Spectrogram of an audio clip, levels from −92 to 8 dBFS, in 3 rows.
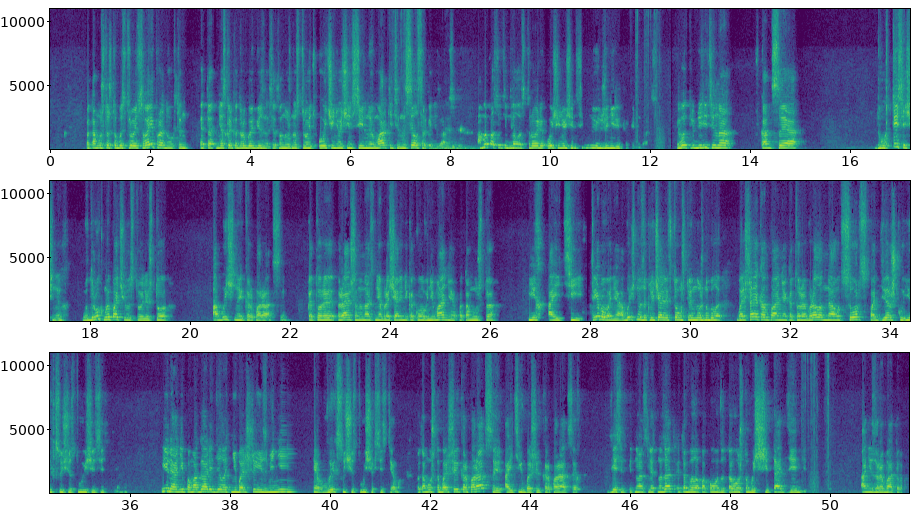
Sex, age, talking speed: male, 40-59, 115 wpm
